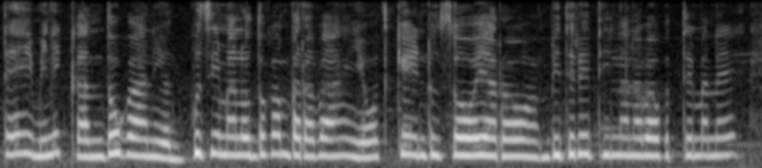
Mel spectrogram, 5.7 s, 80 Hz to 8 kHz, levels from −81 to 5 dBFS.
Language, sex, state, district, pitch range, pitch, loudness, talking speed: Chakma, female, Tripura, Unakoti, 295-320 Hz, 305 Hz, -15 LUFS, 145 wpm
